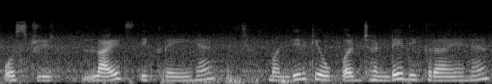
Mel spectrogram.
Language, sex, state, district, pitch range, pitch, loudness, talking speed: Hindi, female, Punjab, Pathankot, 185-220 Hz, 200 Hz, -19 LUFS, 145 wpm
